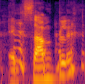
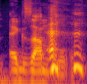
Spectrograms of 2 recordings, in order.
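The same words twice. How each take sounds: First: The first syllable is said with a ks sound. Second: The first syllable is said with a gz sound. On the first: The speaker calls it wrong. "No se dice example" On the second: The speaker calls it right. "sino example"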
